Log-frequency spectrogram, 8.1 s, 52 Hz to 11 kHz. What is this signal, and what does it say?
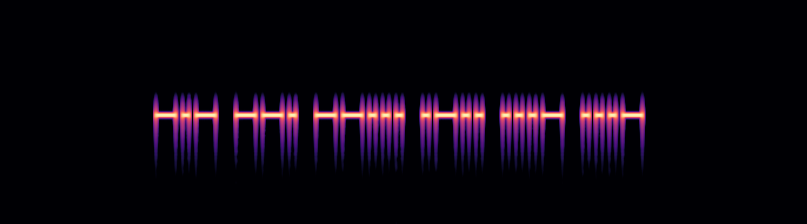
Morse code, heard as a keyed tone, about 18 wpm, 700 Hz. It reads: KG7LVV
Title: Speed Racing - USA 2x3 Call Signs 15wpm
